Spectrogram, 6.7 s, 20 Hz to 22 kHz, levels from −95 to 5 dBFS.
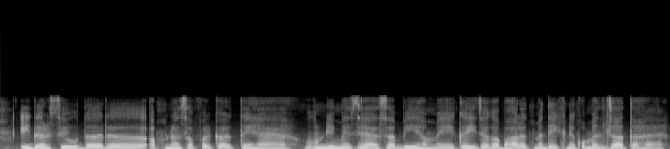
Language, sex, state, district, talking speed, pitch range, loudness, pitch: Hindi, female, Uttar Pradesh, Muzaffarnagar, 195 wpm, 200-215 Hz, -20 LUFS, 210 Hz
